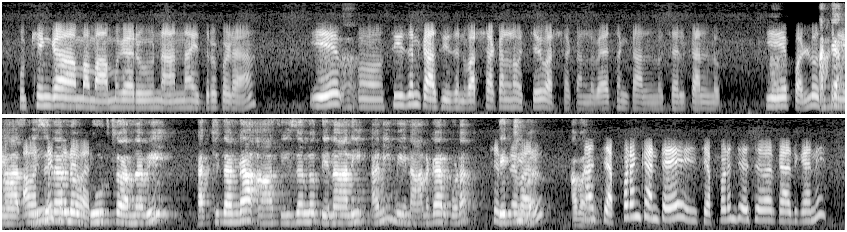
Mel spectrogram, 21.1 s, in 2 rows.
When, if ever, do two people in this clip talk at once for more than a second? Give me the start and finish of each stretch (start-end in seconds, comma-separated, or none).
10.4-11.7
